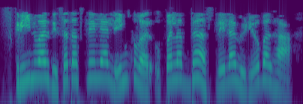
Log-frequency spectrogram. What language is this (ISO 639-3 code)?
mar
